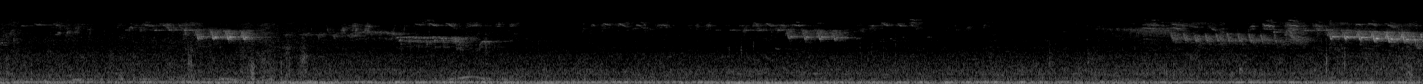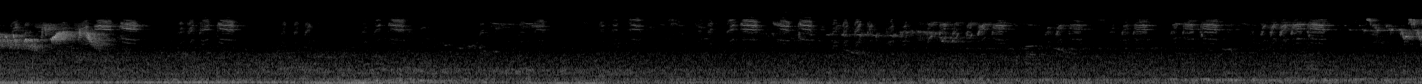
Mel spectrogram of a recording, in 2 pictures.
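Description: Birds chirping and calling outdoors, several calls sliding down in pitch in the first half and quicker, denser chirping later, over a faint steady low hum.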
